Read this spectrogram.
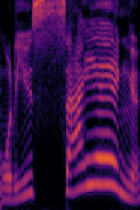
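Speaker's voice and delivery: put-on very high-pitched screaming outburst. Describing a younger self's reaction, imitating younger self screaming. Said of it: "She's screaming at me going".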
